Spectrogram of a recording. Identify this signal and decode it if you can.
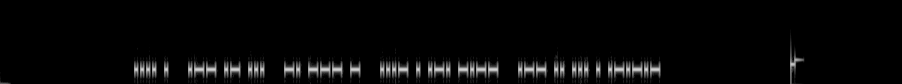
Morse code, heard as a keyed tone, about 37 wpm, 700 Hz. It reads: HE WAS NOT VERY WISE.
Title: Sentences from Top 1600 Words 40wpm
